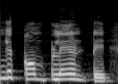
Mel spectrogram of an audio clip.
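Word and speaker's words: complaint: हूं ताकि आपको दिखे सी ओ एम पी एल ए आई एन टी इसको पढ़ कंप्लेंट देखिए यहां पर भी हम लोग सी से क्या पढ़ रहे हैं क ही पढ़ रहे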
